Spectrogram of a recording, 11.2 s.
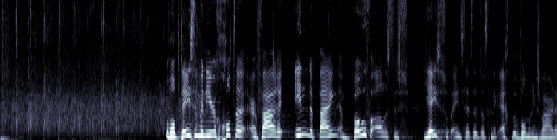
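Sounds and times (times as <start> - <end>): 
audience applause: 0.0 - 4.1
speech: 3.3 - 11.1.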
